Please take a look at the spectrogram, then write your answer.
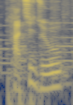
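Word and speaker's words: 八十: Then we have hachiju n. We studied that kanji next time. Then yeah, we have the number 80 on its own accent on the ju, like Lucky Rokuju. Hachiju 80.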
